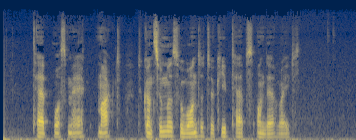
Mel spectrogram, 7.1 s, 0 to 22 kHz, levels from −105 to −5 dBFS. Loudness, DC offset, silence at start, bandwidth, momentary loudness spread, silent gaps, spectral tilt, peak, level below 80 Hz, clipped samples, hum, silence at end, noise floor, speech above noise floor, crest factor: -24 LUFS; under 0.1%; 0.05 s; 14 kHz; 14 LU; none; -4 dB/octave; -4 dBFS; -50 dBFS; under 0.1%; none; 0.45 s; -52 dBFS; 29 dB; 20 dB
